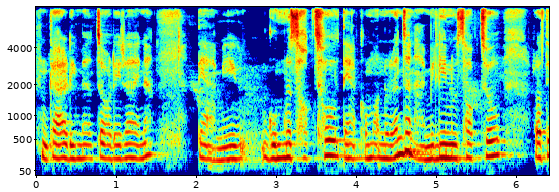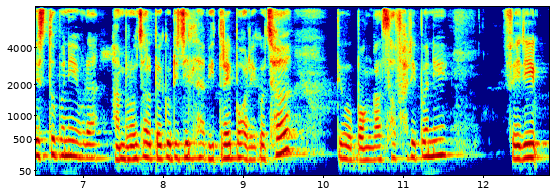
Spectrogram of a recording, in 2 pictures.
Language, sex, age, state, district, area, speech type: Nepali, female, 30-45, West Bengal, Jalpaiguri, rural, spontaneous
